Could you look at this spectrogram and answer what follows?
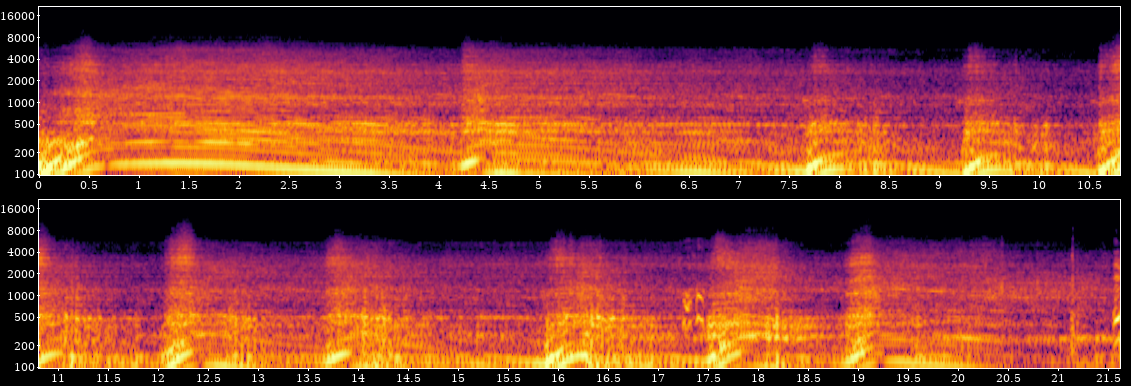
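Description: A Ford Raptor truck fitted with a Corsa exhaust revs up again and again, loud and close, with the deep engine note rising and falling in repeated throttle blips over a continuous rumbling idle.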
